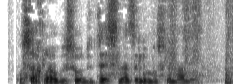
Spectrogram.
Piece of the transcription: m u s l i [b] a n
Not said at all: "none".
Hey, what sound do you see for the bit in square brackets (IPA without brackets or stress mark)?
m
